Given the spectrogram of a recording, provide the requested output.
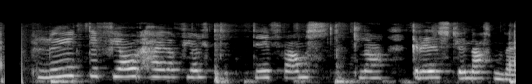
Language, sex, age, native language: Icelandic, female, 11, Polish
